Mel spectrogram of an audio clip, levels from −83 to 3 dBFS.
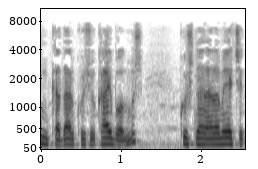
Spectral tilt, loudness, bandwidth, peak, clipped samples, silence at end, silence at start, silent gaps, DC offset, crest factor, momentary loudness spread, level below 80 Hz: -6 dB/octave; -20 LUFS; 8 kHz; -2 dBFS; under 0.1%; 0 s; 0 s; none; under 0.1%; 18 dB; 11 LU; -56 dBFS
